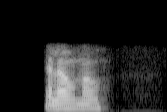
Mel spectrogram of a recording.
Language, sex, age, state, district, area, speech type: Telugu, male, 18-30, Andhra Pradesh, Sri Balaji, rural, conversation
